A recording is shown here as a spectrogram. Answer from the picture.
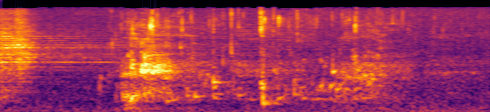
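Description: Splashing as someone scoops up and sips seawater, a couple of brief wet bursts over a soft watery background, with no one speaking.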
